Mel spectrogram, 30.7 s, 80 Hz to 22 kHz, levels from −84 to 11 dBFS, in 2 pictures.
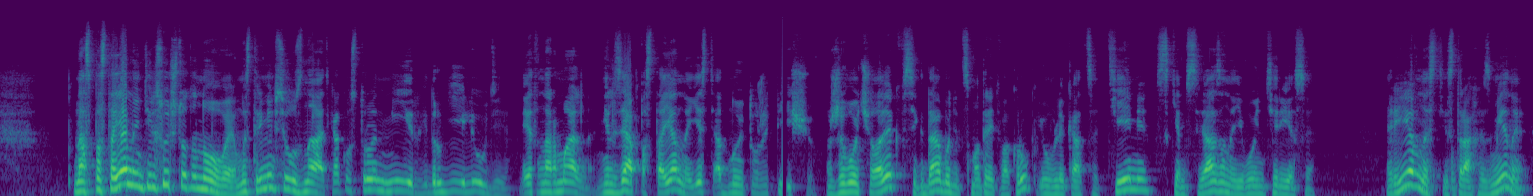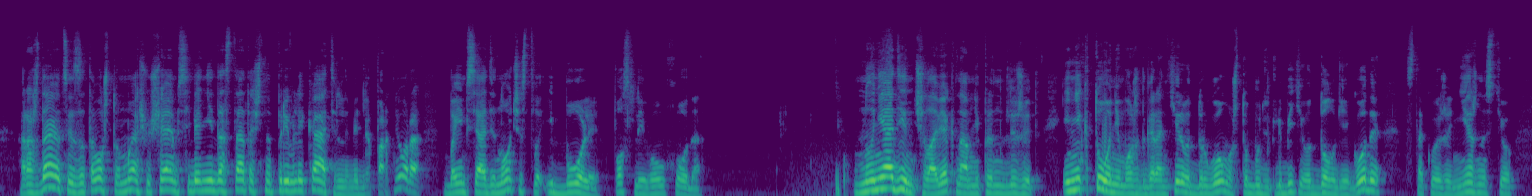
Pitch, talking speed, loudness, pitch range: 140 Hz, 165 wpm, -24 LUFS, 115-160 Hz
